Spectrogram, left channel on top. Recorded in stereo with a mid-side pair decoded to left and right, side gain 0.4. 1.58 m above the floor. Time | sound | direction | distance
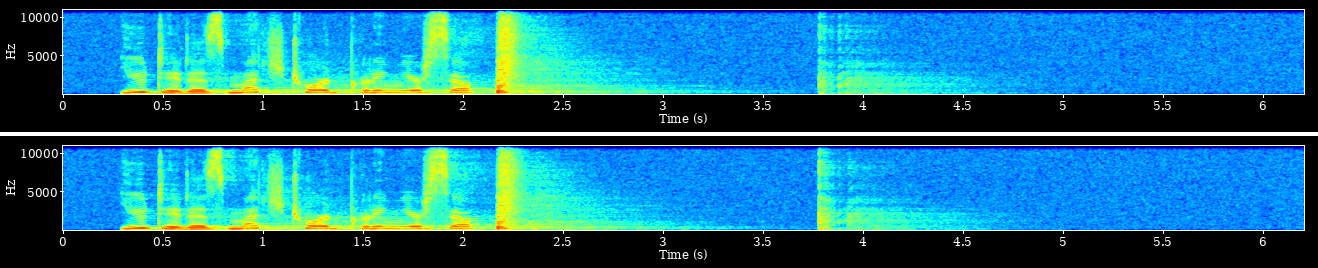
0.3 | a woman speaking | 5° right | 1.2 m
2.2 | a snare drum | 15° left | 1.2 m
3.8 | chopping | 65° right | 5.5 m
